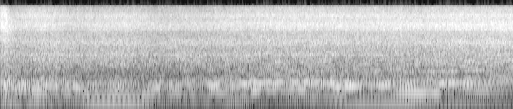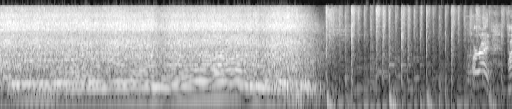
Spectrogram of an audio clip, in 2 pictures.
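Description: Car engine with a stock exhaust manifold running on a dyno, a loud sustained roar that climbs steadily in pitch as it revs up, then cuts off abruptly near the end, followed by clatter and voices.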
